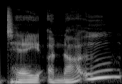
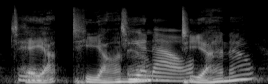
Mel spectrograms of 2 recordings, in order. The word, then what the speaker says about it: Te Anau: Tianau. Tianau. Okay. We're I was saying so Te'anau, trying to pronounce every single letter. That was too much.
